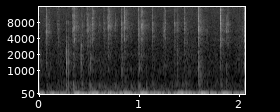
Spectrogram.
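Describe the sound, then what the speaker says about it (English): Bursts of keystrokes on a computer keyboard, close and crisp, with uneven rhythm and short pauses between clusters of taps, alone without speech. "my typing is not the best right now"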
